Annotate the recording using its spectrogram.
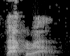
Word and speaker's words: Bacurau: Bacurau, am I saying that correctly? – uh, Bacurau. – Bacurau. Yeah. That's how they were saying it in the movie.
